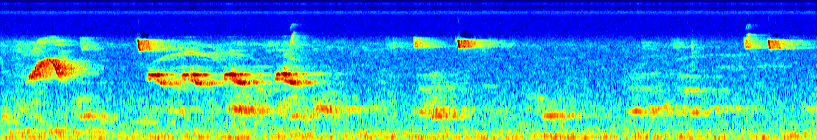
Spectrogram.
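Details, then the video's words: Morning birdsong in nature: a rising whistle, then a buzzy warbled phrase, followed by scattered high chips and soft lower notes from several birds over light background hiss. "pássaros cantando no amanhecer"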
